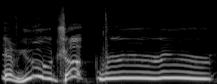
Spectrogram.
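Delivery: high, drawn-out mock Midwest accent. Host mocks how senator talks, mocking Midwest accent.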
